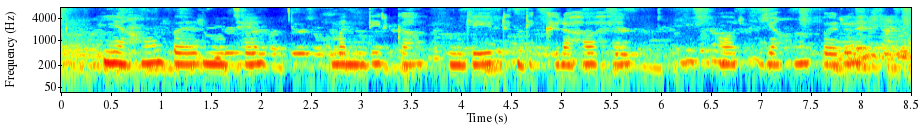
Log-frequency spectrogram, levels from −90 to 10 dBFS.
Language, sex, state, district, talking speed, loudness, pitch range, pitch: Hindi, female, Himachal Pradesh, Shimla, 85 wpm, -14 LUFS, 210-225 Hz, 215 Hz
